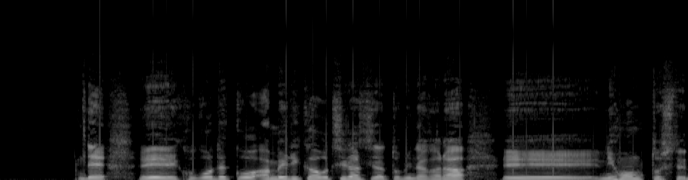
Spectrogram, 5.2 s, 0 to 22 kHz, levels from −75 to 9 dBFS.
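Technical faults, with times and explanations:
0.06–5.06 s, periodic USB or driver dropouts: the speech carries a steady train of ticks every 0.1 s, about fifty in all, heard only under signal. A background task stalling the USB bus or driver at that fixed interval drops a sliver of audio, roughly a tenth of a millisecond, leaving a brief gap of silence each time.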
